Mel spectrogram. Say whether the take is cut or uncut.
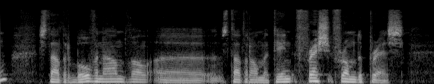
uncut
